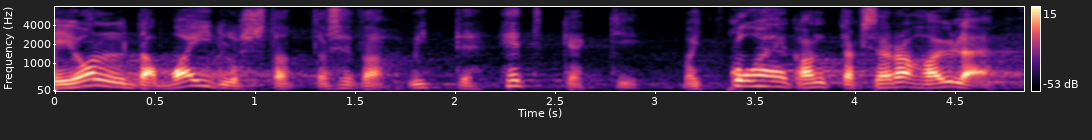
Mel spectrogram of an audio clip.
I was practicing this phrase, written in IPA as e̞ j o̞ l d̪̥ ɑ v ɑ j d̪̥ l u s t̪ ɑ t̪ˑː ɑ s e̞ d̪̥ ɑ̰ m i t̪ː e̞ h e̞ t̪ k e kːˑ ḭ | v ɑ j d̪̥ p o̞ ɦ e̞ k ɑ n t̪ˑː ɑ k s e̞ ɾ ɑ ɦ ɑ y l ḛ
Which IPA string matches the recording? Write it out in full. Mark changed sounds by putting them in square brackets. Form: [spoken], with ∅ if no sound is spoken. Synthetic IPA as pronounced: e̞ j o̞ l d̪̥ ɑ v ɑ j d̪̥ l u s t̪ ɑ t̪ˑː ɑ s e̞ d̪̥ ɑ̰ m i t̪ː e̞ h e̞ t̪ k e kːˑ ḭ | v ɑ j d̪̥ [k] o̞ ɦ e̞ k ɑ n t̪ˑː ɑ k s e̞ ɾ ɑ ɦ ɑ y l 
